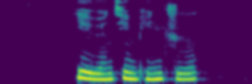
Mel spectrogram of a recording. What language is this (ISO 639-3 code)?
zho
